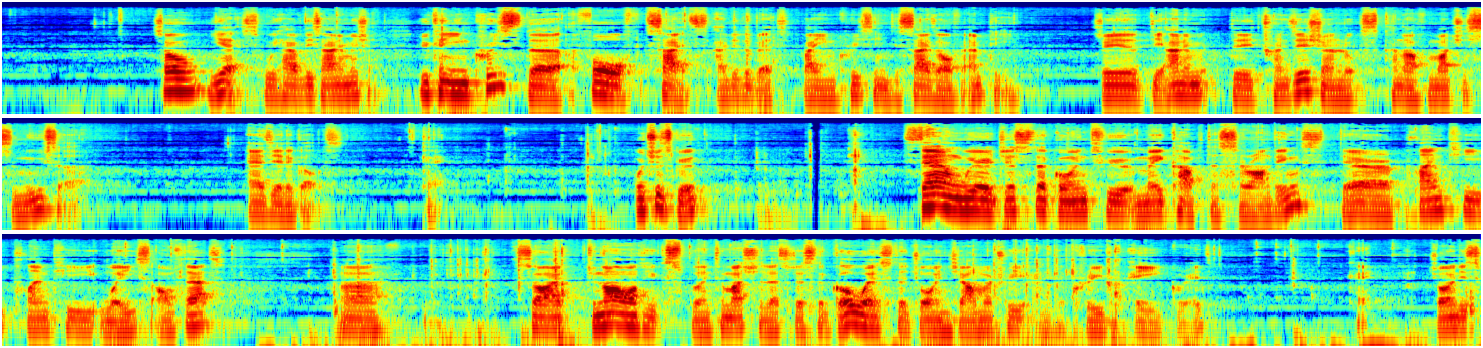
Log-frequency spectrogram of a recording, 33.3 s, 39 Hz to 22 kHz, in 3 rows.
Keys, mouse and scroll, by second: 3.4 s, 5.6 g, 14.9 scroll down 1, 15.0 middle click, 15.8-16.4 scroll up 3, 16.4-17.2 middle drag, 17.2 ctrl+alt+shift+w, 20.9-23.1 middle drag, 23.1 d, 23.2 right click, 23.6 d, 24.0 click, 24.8 ctrl+a, 27.8-29.5 ctrl+middle drag, 29.5 ctrl+a, 32.2-33.2 alt+right drag.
